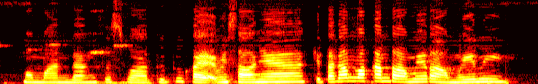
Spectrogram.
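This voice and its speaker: A woman speaks with a Balinese accent. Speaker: workshop participant. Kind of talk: online workshop discussion.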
